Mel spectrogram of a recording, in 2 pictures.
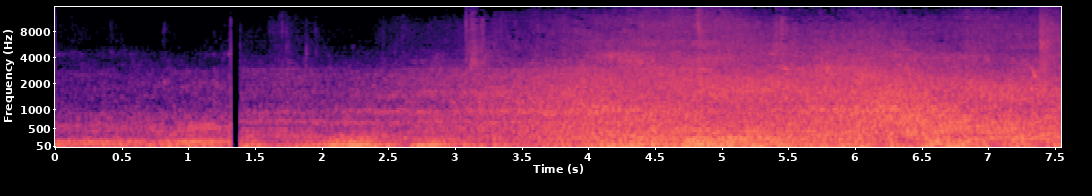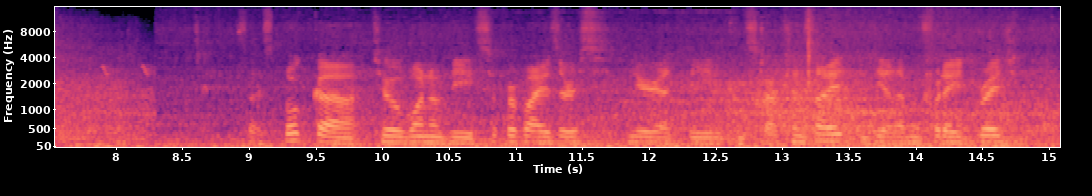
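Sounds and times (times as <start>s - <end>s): low hum: 0.0s - 5.5s
motor vehicle passing: 0.0s - 9.0s.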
